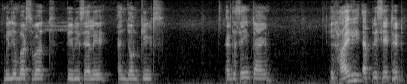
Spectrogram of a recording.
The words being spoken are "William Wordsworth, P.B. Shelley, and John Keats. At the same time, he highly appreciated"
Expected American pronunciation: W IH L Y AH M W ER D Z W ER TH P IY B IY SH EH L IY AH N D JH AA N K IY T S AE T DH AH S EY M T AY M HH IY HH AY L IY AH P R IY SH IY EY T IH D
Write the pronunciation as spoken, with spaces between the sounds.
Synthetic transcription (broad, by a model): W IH L Y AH M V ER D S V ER T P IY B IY S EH L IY AH N D JH AA N K IY T S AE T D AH S EY M T AY M HH IY HH AY L IY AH P R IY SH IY EY T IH D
